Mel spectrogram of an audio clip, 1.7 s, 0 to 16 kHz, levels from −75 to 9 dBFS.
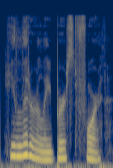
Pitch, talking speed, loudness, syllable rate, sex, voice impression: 160 Hz, 140 wpm, -15 LUFS, 4.7 syllables/s, female, feminine, adult-like, tensed, bright, soft, fluent, calm, friendly, reassuring, elegant, lively, kind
